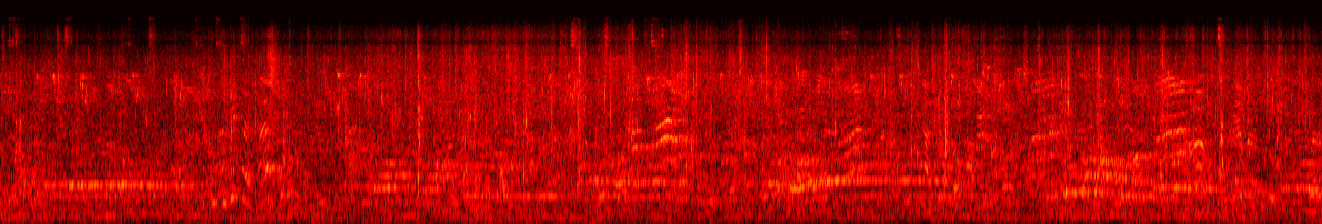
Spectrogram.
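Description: A crowd of people murmurs and chats outdoors.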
